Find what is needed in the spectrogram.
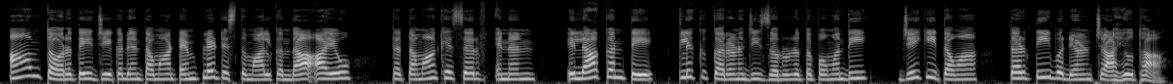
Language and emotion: Sindhi, neutral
